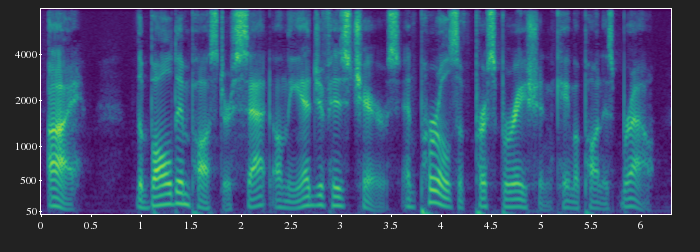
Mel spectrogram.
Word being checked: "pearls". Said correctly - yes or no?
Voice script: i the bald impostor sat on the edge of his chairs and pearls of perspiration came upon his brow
yes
